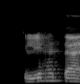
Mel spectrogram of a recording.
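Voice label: "kelihatan", Malay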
